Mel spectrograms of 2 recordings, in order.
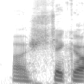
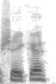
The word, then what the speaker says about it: Sheikah: been calling a shaker I think I've always pronounced it shake it's one of those things where I were younger I think I pronounced it chica but now I understanding more about Japanese and pronunciation of that stuff they're probably sheikha also the it's also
